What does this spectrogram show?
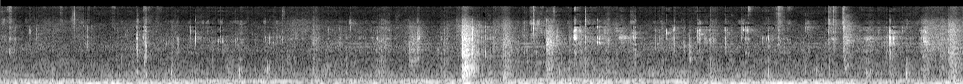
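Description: A person eating soft food with their fingers: quiet chewing with small scattered mouth clicks, and one louder smack about four and a half seconds in. A low steady hum lies underneath.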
